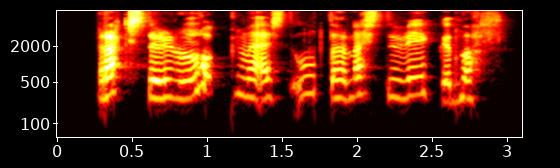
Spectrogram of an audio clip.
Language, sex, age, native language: Icelandic, female, 13, Icelandic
